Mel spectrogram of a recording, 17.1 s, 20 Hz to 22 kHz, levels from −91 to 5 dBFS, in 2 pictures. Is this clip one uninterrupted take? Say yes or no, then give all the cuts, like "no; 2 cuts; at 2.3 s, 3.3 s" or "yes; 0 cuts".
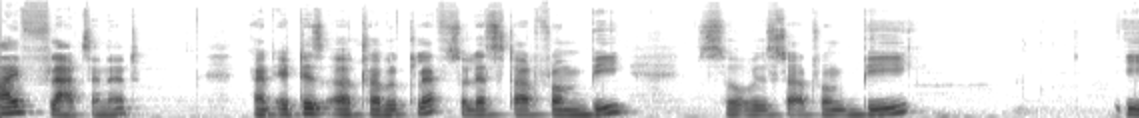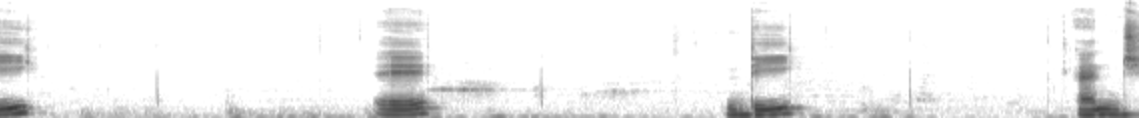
yes; 0 cuts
